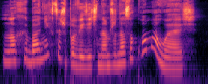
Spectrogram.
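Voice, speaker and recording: A woman's voice: on the high side, very animated, normal speed, voice pushed up. A woman voicing a caring, outspoken little girl in a children's story, direct and emotive. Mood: indignant.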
